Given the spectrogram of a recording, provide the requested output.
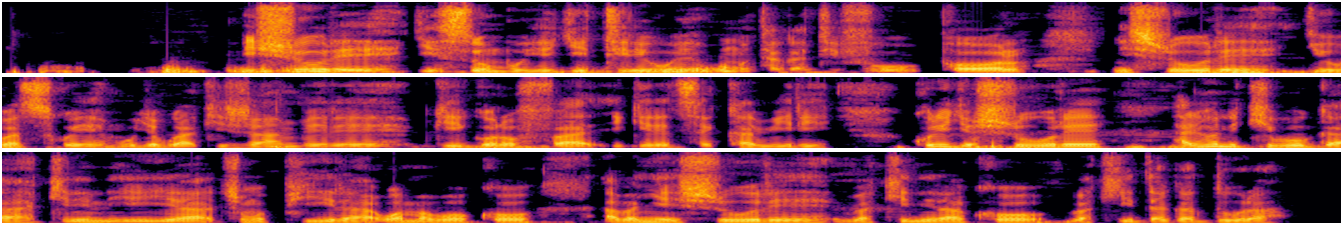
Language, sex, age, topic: Rundi, male, 36-49, education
